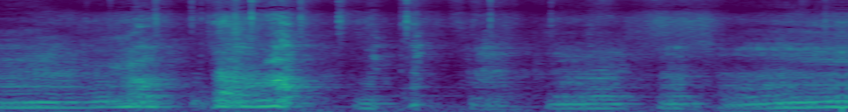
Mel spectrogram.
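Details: Dogs growling while playing tug of war indoors in the Netherlands, Shiba Inu and Samoyed kennel; deep, throaty growls broken into short uneven bursts, rising louder around the middle.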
